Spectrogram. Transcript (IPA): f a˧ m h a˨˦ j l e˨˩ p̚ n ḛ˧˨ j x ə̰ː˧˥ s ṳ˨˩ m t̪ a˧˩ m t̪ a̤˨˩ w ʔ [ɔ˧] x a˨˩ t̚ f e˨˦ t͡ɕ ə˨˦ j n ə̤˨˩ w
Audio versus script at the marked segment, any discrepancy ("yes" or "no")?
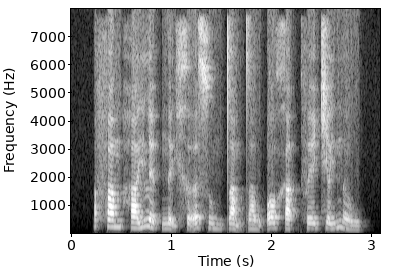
no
